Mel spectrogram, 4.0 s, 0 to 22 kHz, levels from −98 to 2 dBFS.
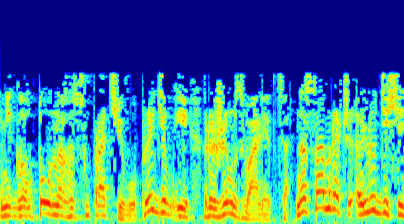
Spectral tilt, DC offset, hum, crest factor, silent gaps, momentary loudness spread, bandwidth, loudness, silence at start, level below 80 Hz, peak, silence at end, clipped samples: -4.5 dB/octave; under 0.1%; none; 12 dB; none; 5 LU; 6 kHz; -18 LUFS; 0 s; -48 dBFS; -6 dBFS; 0 s; under 0.1%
